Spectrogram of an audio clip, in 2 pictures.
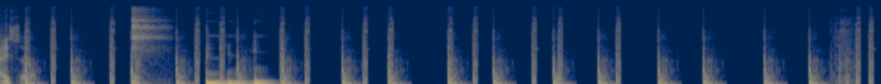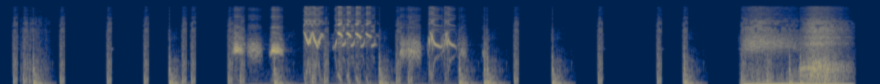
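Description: Axes chop wood in a quick, steady rhythm.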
